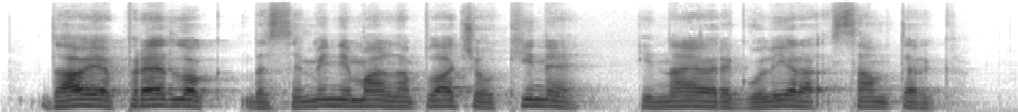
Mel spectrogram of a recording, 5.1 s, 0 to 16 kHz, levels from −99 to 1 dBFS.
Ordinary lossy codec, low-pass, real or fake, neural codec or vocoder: AAC, 64 kbps; 14.4 kHz; fake; autoencoder, 48 kHz, 128 numbers a frame, DAC-VAE, trained on Japanese speech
